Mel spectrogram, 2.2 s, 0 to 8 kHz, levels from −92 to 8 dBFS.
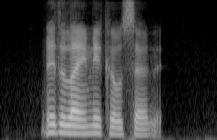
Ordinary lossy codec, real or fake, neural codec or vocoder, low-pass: none; fake; codec, 16 kHz, 0.5 kbps, FunCodec, trained on LibriTTS, 25 frames a second; none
